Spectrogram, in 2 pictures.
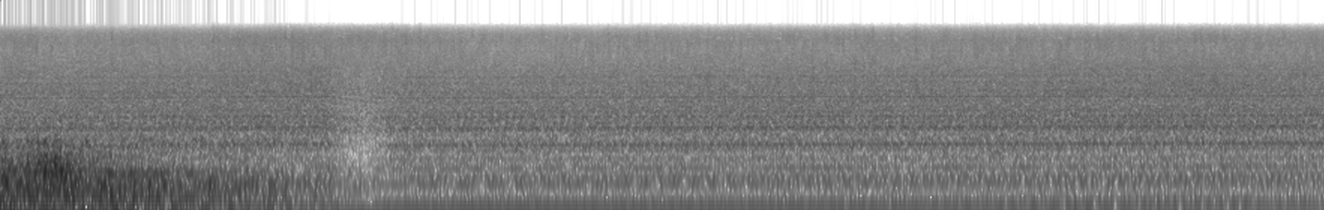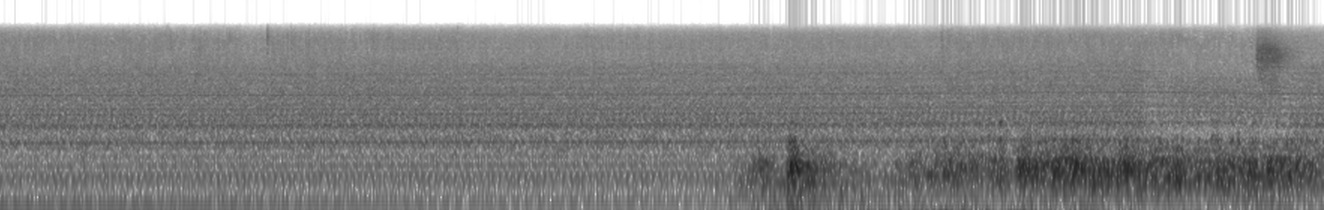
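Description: A bus engine hums steadily as it speeds along.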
